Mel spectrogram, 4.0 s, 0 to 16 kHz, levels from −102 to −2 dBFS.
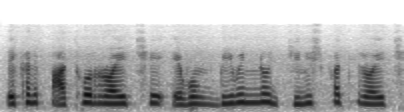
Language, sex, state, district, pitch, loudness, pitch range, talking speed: Bengali, male, West Bengal, Cooch Behar, 205 Hz, -19 LUFS, 195-225 Hz, 105 wpm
